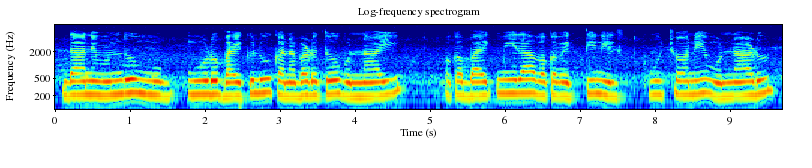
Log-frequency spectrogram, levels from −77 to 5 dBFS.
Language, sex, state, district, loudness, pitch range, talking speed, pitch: Telugu, female, Telangana, Mahabubabad, -15 LUFS, 205-230 Hz, 85 wpm, 215 Hz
